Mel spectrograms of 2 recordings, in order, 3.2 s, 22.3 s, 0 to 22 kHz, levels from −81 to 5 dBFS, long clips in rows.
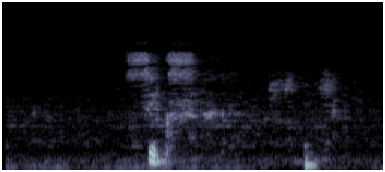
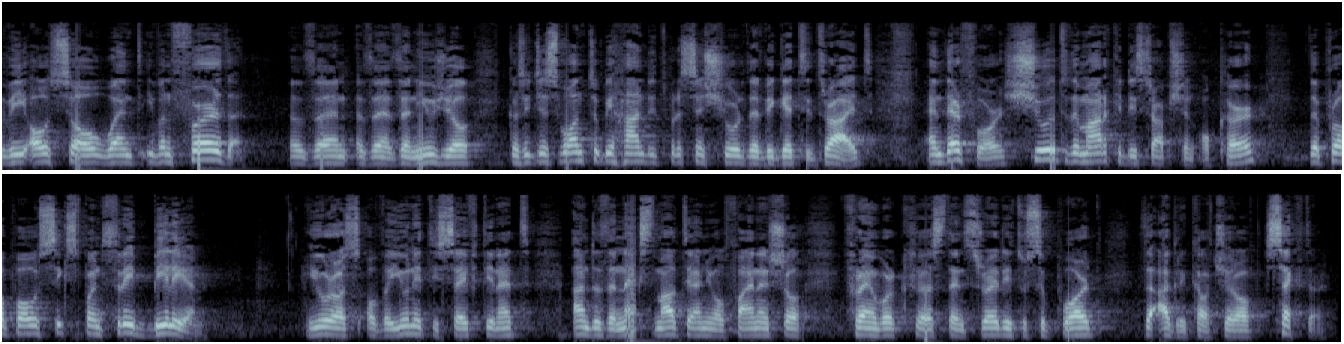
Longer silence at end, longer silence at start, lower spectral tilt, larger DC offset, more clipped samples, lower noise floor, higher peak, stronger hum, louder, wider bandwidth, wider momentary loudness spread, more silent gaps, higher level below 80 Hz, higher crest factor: first, 0.4 s vs 0.2 s; first, 0.45 s vs 0 s; first, -4.5 dB/octave vs -2.5 dB/octave; neither; neither; about the same, -60 dBFS vs -59 dBFS; second, -10 dBFS vs -6 dBFS; neither; second, -31 LUFS vs -23 LUFS; second, 9.4 kHz vs 14 kHz; first, 24 LU vs 9 LU; neither; first, -50 dBFS vs -60 dBFS; first, 24 dB vs 18 dB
